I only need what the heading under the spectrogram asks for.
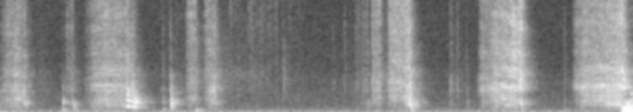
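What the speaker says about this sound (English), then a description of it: "I'm sticking it on there, and then I'm just wiping it right off, trying to push it up into those gaps" Caulk being wiped and pushed into gaps along wooden window casing trim, heard as close, quiet, intermittent rubbing and scraping strokes with brief pauses between them and no talking.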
